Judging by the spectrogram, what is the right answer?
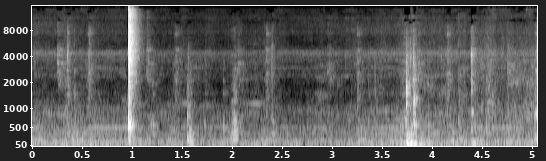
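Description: Handling knocks from a dialysis machine blood pump module being turned over on a desk: a sharp click about a second in, a few light taps, and a dull knock near four seconds, over a faint steady hum.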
